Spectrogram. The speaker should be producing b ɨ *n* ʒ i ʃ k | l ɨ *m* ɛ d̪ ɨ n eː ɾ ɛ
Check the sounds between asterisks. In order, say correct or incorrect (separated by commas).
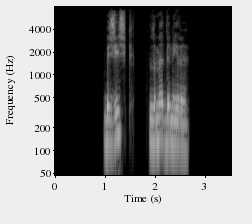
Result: incorrect, correct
